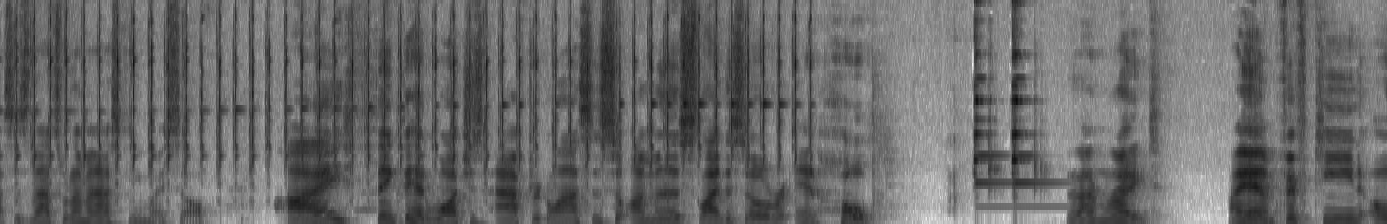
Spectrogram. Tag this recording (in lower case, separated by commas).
inside a small room, speech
